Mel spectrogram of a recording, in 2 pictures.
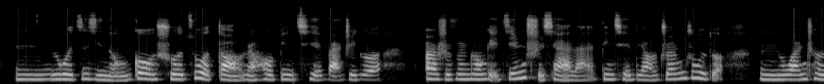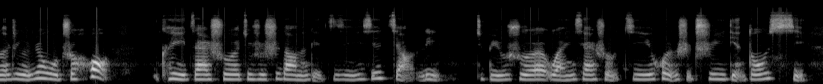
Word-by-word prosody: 嗯， 230 0 -4
如 230 - 0
果 240 -1 +2
自 250 +3 -5
己 225 -3 -1
能 195 0 -3
够 255 -1 +3
说 240 -1 +3
做 255 +2 +1
到， 225 +1 +3
然 210 - -2
后 230 0 -1
并 230 0 -6
且 230 -3 +1
把 - - +2
这 225 - -4
个 215 0 -3 0.4
20 245 -2 +3
分 240 0 -3
钟 235 0 0
给 225 - -3
坚 255 +6 -1
持 - - +2
下 - - +5
来， - - -5
并 235 -1 -4
且 235 -1 +1
比 220 0 -7
较 205 -1 -2
专 245 +3 -1
注 285 -2 0
地， - - -5 0.3
嗯， 225 -1 -2
完 225 +1 +2
成 245 -1 -2
了 220 - 0
这 240 +1 -5
个 225 - +2
任 280 +5 0
务 245 -4 +1
之 245 +2 +2
后， 330 +7 +6 0.5
可 255 - -4
以 235 -3 +2
再 230 0 +2
说 235 -1 +2
就 230 +1 -4
是 230 0 -3
适 255 +3 0
当 230 -2 +3
能 210 - -4
给 220 - -9
自 225 - -12
己 215 -1 -6
一 230 - -7
些 275 +4 -1
奖 285 +2 -3
励， 215 +2 -6 0.3
就 250 - -5
比 220 -3 -5
如 210 +1 -2
说 225 -2 +2
玩 210 -2 -1
一 220 - -5
下 230 -1 -1
手 230 - -5
机， 230 -1 -3
或 250 +1 -2
者 - - -4
是 - - -2
吃 250 - +4
一 240 -1 -4
点 - - -5
东 235 +2 0
西， 280 - +4
230 Hz, 270 characters per minute, -24 LUFS, 225-245 Hz, 0.5 s, 后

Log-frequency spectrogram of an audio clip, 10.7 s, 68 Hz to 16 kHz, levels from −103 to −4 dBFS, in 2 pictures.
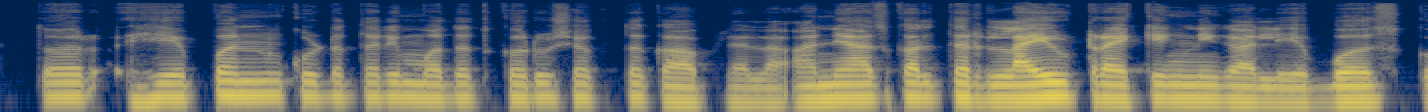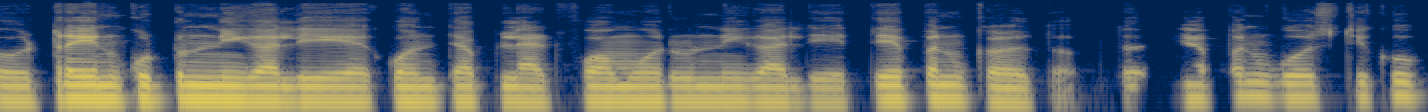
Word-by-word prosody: तर 145 +1 0
हे 135 +4 -1
पण 150 -1 +2
कुठेतरी 145 0 -3
मदत 135 -1 -3
करू 135 0 -2
शकतं 135 0 -6
का 120 - 0
आपल्याला? 110 -1 -5
आणि 125 +2 +1
आजकाल 135 +1 +1
तर 140 -2 +4
लाईव्ह 130 +2 +8
ट्रॅकिंग 130 0 +2
निघाली 120 -3 0
आहे 110 - 0
बस 120 0 +3
क 120 -1 -1
ट्रेन 130 -2 +6
कुठून 130 0 +2
निघाली 120 -1 +3
आहे, 115 - +1
कोणत्या 115 0 -1
प्लॅटफॉर्मवरून 115 0 -1
निघाली 115 -1 -3
आहे, 110 - -6
ते 130 0 +2
पण 130 -1 +2
कळतं. 110 -3 -4 0.2
तर - - -6 0.2
या 130 - -3
पण 145 0 -3
गोष्टी 135 +1 -6
खूप 145 -1 -5
125 Hz, 190 wpm, -25 LUFS, 115-135 Hz, 0.2 s, लाईव्ह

